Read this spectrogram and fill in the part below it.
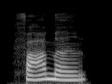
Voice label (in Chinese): "阀门", Chinese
